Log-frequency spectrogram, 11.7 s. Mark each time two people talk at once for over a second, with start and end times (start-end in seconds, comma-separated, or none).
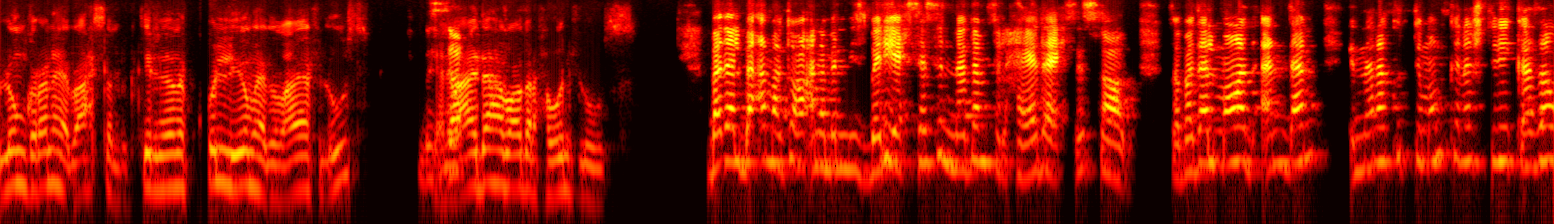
none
